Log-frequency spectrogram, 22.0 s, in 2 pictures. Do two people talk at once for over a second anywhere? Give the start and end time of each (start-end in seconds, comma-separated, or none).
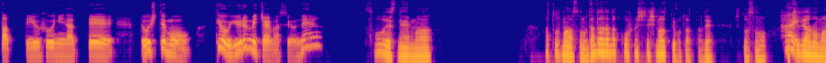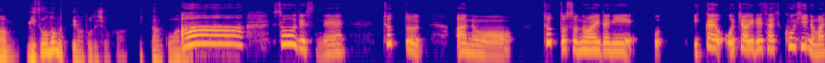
none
